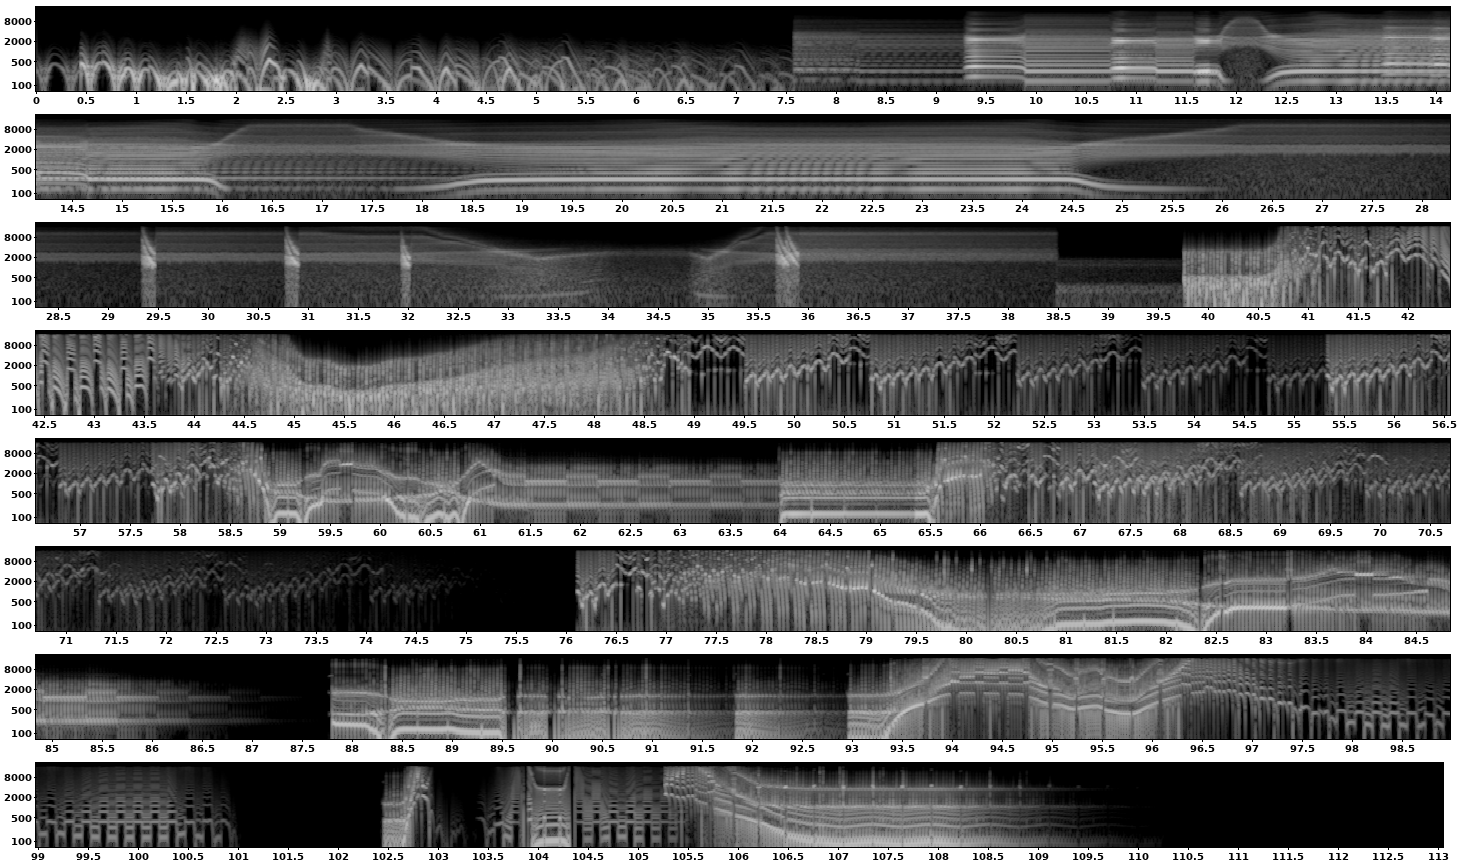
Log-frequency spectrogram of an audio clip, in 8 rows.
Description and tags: Synplant fx 3
This sounds was made simply messing around with the Synplant plugin.
fx, plugin, synth, vst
